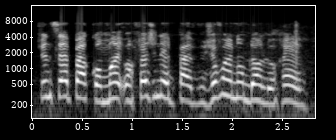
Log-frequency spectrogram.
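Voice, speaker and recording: A woman's voice: high-pitched, quick pace. A woman telling a personal mystical experience in a casual, rambling way, often restarting and repeating words. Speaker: storyteller sharing a personal testimony. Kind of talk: casual first-person storytelling. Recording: slightly muffled, faint background music.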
